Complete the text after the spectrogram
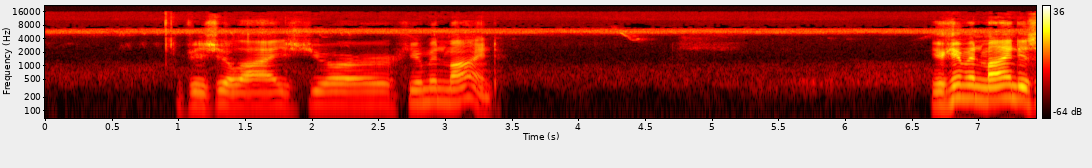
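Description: An elderly man speaks calmly, close to the microphone.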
